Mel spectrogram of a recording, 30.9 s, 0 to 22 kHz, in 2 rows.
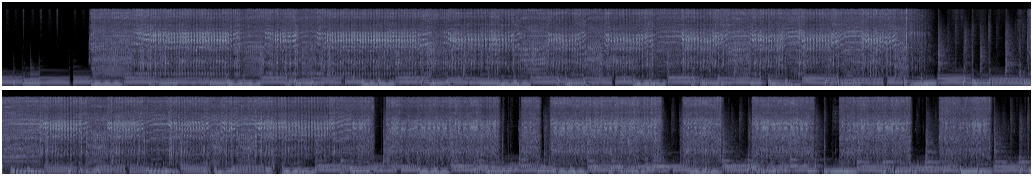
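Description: Musashi WE-700 electric weeding vibrator buzzing as its vibrating blade is worked into clover and turf to loosen and lift the roots. It starts about a second in and stops briefly several times in the second half, over background music.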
